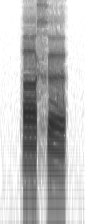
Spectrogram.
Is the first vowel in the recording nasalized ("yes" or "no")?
no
